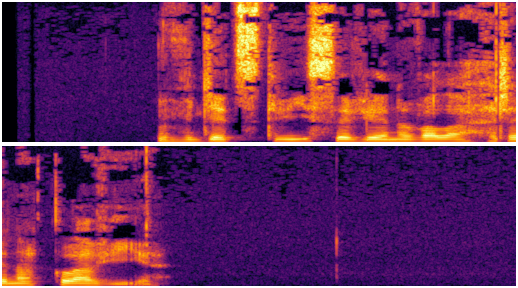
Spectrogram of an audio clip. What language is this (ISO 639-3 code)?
ces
